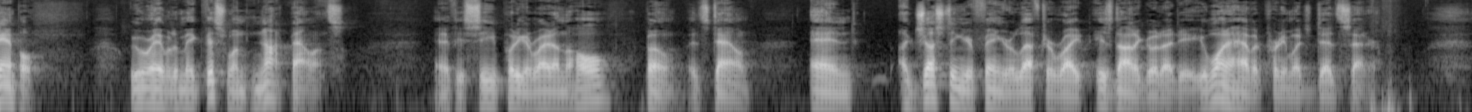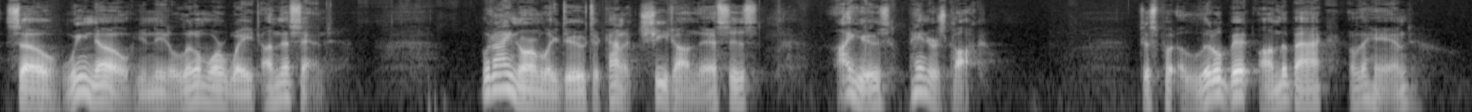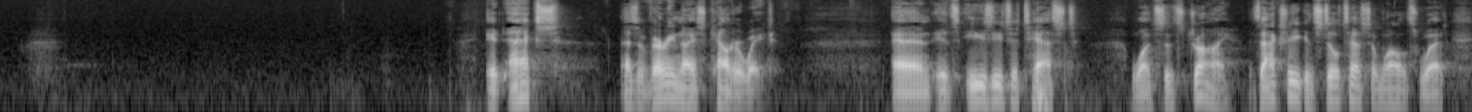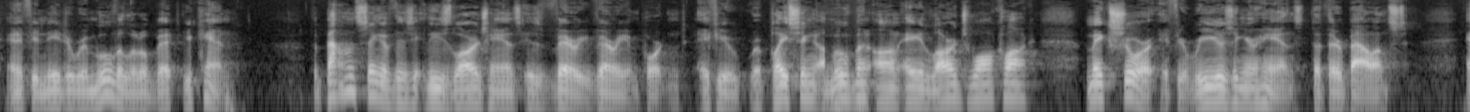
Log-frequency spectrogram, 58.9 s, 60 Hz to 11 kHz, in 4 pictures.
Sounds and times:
Speech: 0.0 - 0.4, 1.3 - 3.6, 4.3 - 14.0, 14.8 - 18.2, 19.5 - 22.4, 23.0 - 24.8, 26.1 - 29.1, 34.3 - 37.3, 38.4 - 46.6, 47.3 - 58.8.

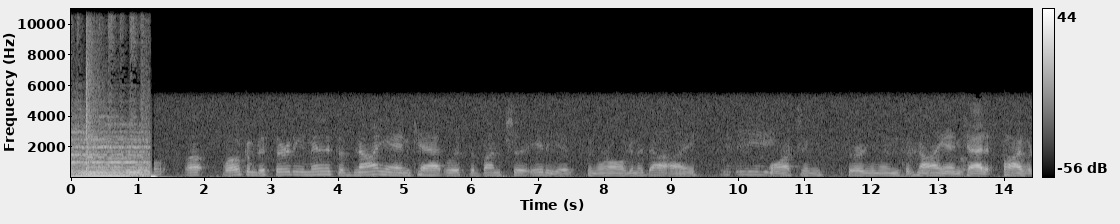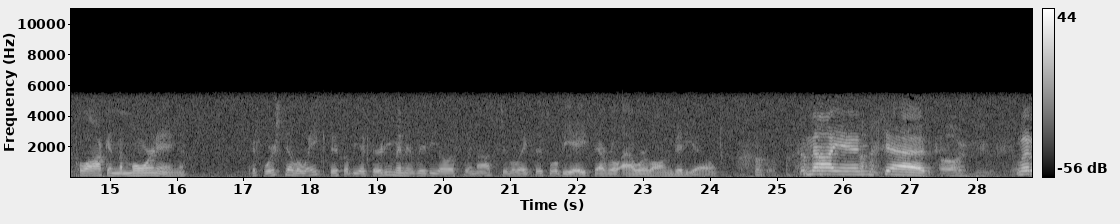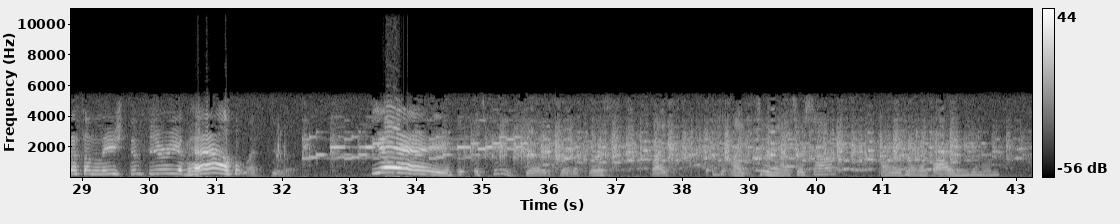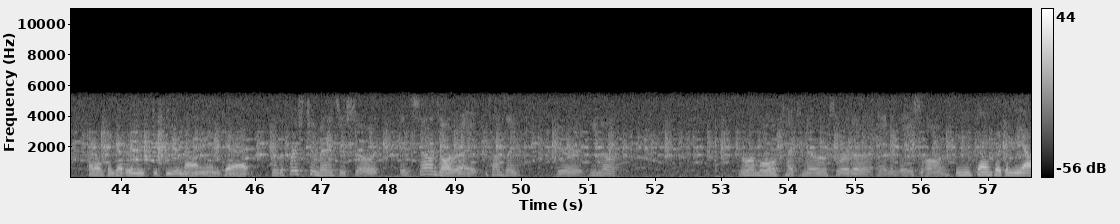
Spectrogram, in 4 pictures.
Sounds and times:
Music: 0.0 - 1.3, 32.4 - 36.9.

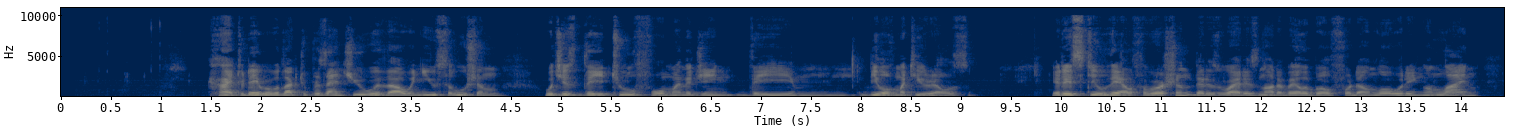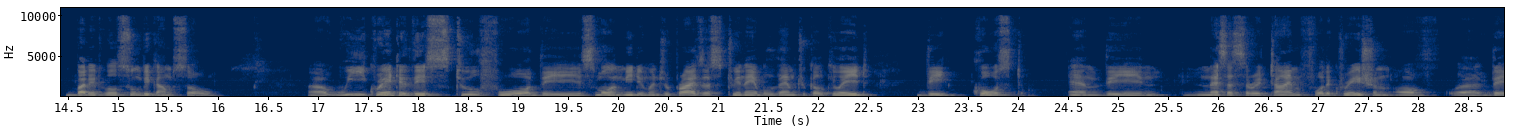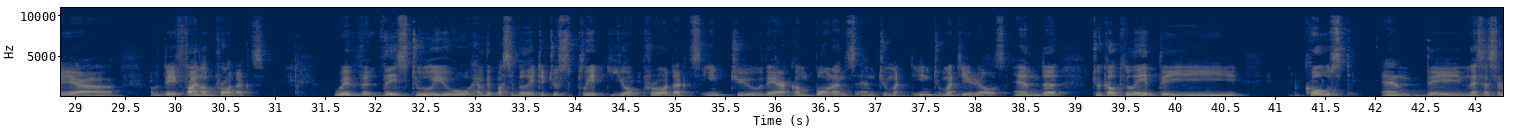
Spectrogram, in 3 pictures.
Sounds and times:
Speech: 1.5 - 9.2, 9.9 - 16.0, 16.9 - 30.9, 31.6 - 43.2.

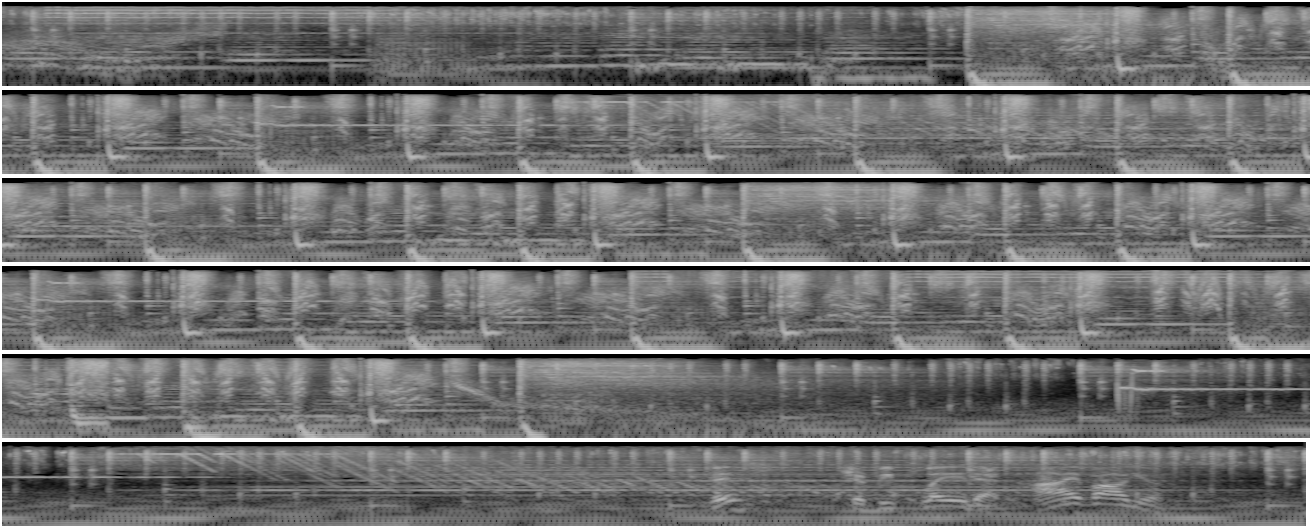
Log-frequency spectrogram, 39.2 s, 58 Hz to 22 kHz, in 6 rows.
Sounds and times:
Dubstep: 0.0 - 31.7, 33.0 - 39.2.

